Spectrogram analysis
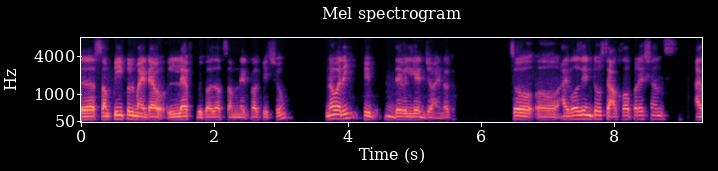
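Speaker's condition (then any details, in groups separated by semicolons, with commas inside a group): No condition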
